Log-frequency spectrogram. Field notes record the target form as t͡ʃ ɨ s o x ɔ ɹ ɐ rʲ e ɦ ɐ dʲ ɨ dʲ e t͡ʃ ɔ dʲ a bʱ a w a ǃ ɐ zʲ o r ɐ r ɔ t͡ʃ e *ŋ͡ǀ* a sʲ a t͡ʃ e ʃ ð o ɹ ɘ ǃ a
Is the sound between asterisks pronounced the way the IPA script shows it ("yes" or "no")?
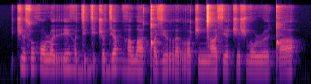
yes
